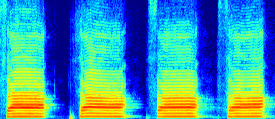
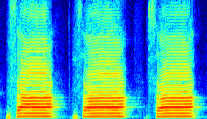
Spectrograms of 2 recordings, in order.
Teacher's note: জিহ্বার আগা, এই দুই দাঁতের আগায় লাগান, লাগিয়ে একটু নরম করে বাতাস বের করবেন। এই যে এইভাবে হাত লাগলে আপনার বাতাস বের হওয়া বোঝা যাবে।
